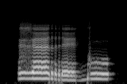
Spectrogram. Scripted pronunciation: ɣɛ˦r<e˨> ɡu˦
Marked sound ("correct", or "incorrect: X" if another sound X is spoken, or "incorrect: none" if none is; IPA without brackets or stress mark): correct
